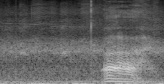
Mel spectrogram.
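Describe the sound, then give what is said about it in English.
Crows roosting in a city square give one short, harsh caw midway through. The call is fairly loud over a steady, low background. “I'm back at Jameson Square, which I'm going to rename Corvid Corner, because the crows definitely seem to enjoy roosting here.”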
